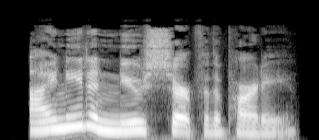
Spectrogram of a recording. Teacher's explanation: The other words like a for and the are said more quickly and with less emphasis. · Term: sentence stress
